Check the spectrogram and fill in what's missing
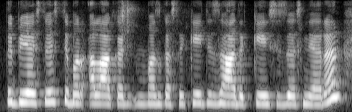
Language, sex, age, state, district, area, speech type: Kashmiri, female, 30-45, Jammu and Kashmir, Anantnag, rural, spontaneous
